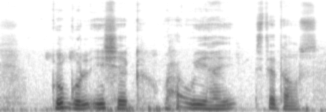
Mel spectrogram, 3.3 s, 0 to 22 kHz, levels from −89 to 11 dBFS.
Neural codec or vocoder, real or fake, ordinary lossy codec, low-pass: vocoder, 44.1 kHz, 128 mel bands every 256 samples, BigVGAN v2; fake; none; none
